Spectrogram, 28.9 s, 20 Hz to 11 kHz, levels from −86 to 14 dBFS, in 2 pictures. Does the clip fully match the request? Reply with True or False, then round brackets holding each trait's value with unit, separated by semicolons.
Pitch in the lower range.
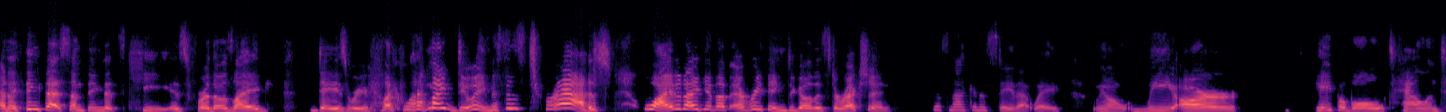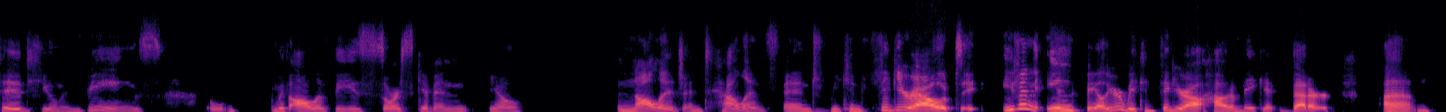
False (220 Hz)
